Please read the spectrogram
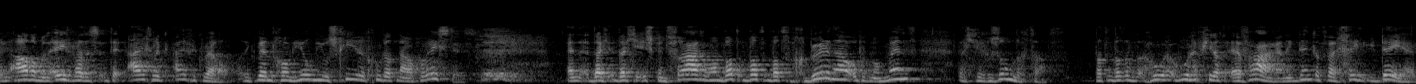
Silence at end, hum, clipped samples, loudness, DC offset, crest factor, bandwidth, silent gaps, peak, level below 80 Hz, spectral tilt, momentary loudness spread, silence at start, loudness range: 0 s; none; under 0.1%; -33 LUFS; under 0.1%; 20 dB; 6.2 kHz; none; -12 dBFS; -78 dBFS; -4.5 dB/octave; 12 LU; 0 s; 5 LU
